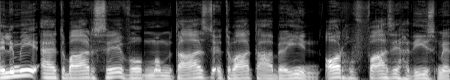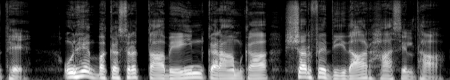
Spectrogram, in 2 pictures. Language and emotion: Urdu, neutral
